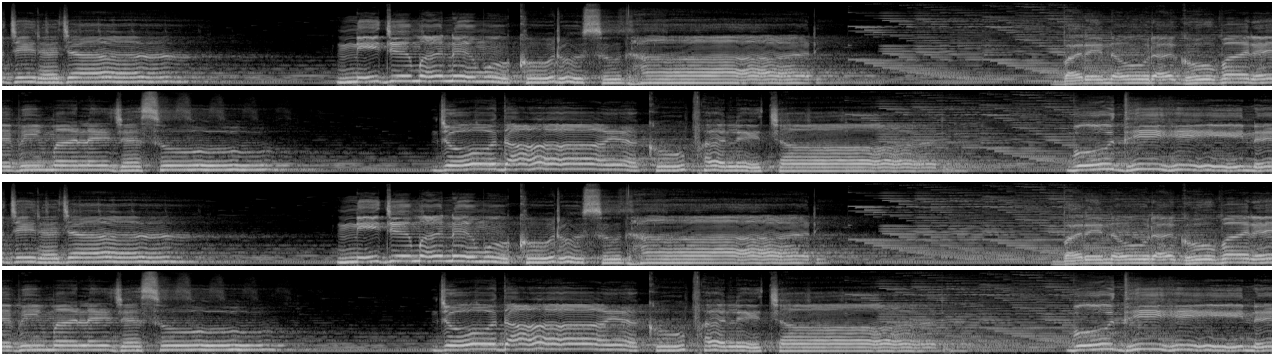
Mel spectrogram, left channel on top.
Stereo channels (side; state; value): both; normal; correlation 0.92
